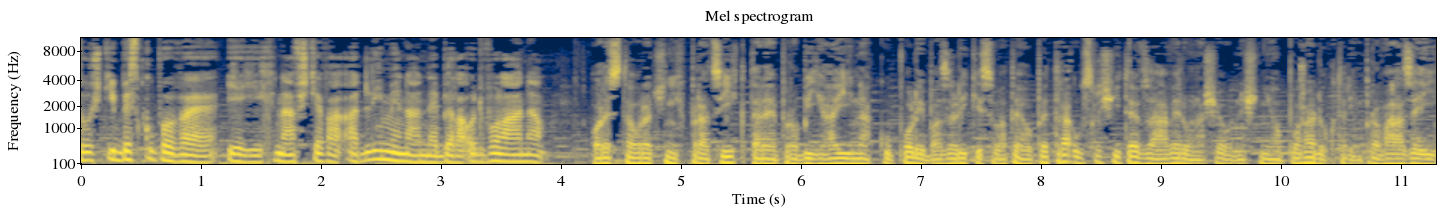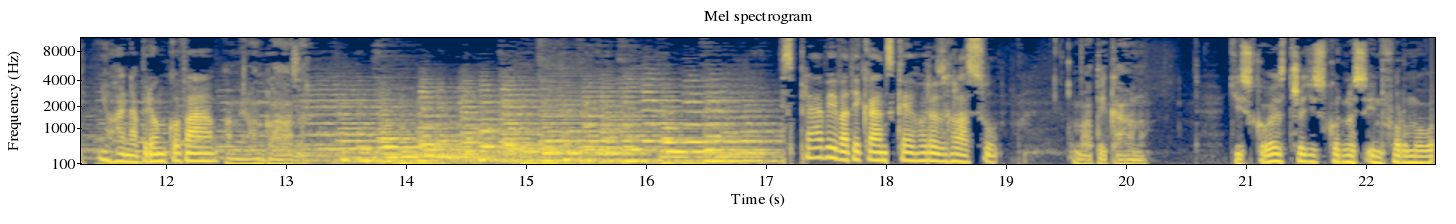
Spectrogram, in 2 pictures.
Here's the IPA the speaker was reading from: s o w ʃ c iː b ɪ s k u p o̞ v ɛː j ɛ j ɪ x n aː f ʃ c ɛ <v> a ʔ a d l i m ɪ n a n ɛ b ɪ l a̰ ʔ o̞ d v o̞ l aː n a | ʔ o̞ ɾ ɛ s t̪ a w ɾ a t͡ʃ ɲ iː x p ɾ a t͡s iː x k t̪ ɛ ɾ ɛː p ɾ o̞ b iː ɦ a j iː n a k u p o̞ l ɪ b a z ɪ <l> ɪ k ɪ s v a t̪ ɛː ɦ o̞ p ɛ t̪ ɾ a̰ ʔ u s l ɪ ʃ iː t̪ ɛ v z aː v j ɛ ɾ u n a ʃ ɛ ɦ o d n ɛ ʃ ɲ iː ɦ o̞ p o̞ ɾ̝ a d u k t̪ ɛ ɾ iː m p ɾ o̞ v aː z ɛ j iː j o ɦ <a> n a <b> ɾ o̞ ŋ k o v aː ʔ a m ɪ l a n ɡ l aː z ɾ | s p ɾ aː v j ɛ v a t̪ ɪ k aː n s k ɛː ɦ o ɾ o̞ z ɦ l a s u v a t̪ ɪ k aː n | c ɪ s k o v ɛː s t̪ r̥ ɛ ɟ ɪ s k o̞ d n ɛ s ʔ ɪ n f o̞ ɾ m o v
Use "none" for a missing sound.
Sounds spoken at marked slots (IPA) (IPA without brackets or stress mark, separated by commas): v, l, a, b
